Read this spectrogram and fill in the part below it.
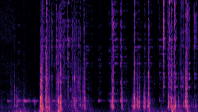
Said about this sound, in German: Schloss wieder vor die Hütte. Schlüssel wieder einpacken. Ah. Stöcke in der Hand, Hütte abgeschlossen.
